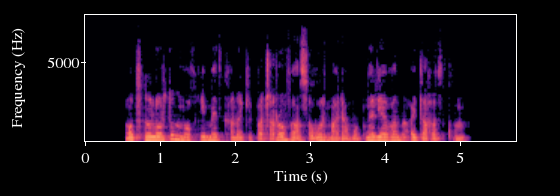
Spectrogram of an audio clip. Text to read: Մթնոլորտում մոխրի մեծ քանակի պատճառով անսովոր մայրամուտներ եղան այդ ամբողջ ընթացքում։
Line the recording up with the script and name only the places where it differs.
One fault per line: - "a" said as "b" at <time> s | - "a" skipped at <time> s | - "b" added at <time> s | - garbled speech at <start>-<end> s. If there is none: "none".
- "ամբողջ" skipped at 4.5 s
